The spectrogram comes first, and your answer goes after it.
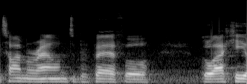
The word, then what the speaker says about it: Glowacki: Yep, second time around to prepare for Glowacki or Glowacki as you say it properly.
